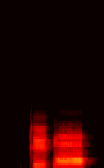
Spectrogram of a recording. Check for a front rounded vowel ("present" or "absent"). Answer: absent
